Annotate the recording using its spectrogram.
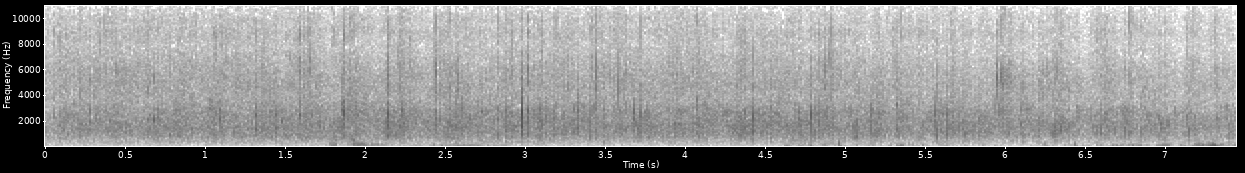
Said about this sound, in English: Would you give the Lord a hand clap?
